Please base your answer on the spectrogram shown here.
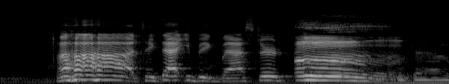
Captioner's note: laughs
